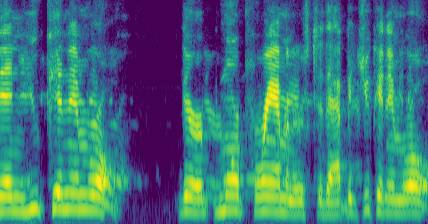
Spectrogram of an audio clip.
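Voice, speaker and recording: A woman speaks with an American accent at a moderate pace, her pitch in the medium range. Her tone is bright and sharp, with ordinary pitch variation. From Pittsburgh, Pennsylvania. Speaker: Medicare and Medicaid advisor. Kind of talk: informational interview.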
